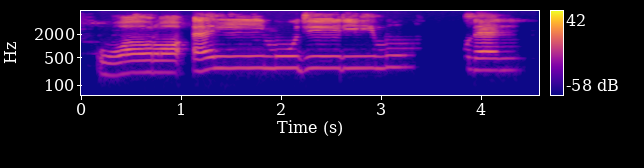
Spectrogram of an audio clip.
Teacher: रॉ दोनों मुकाम पर पुर होगा, व रॉ के अंदर भी और ना रॉ के अंदर भी, क्योंकि जबर के साथ जब रॉ आए तो रॉ पुर होता है।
